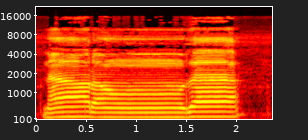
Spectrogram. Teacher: Lanjut, sayasla mad tabi'i, naran, na mad tabi'i, randa tanwin bertemu dengan huruf dal, maka disebut ikhfa hakiki, harus didengungkan.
